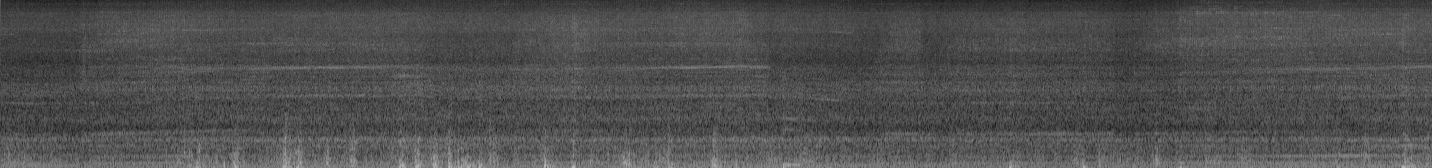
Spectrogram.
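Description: Motorcycle engine running steadily while being ridden along a winding road, with irregular low thumps through the middle stretch.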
